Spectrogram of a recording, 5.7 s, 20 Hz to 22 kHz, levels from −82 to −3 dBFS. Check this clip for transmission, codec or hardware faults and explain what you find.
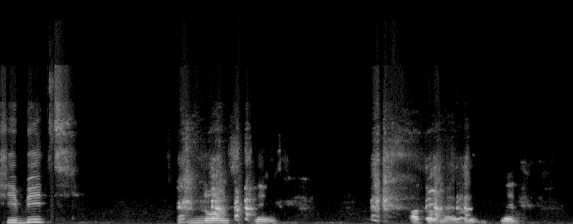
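Three kinds of transmission fault are audible in this speech clip. They are short concealed packet loss, a burst of packet loss and speech suppressed in double talk.

Short concealed packet loss occurs at 0.49–0.56 s and 3.78–3.84 s. About 40 ms never arrived each time. The decoder extended the previous sound, leaving a brief smear.

A burst of packet loss hits at 2.38–2.46 s. About 60 ms is missing. The concealed sound is held and fades, then the audio resumes further on.

The voice drops sharply at 2.06–2.87 s, 4.06–4.22 s and 4.99–5.07 s, and slightly at 4.58–4.77 s. This is likely speech suppressed in double talk, with the echo canceller turning the talker down.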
